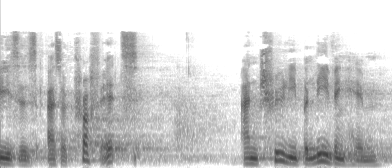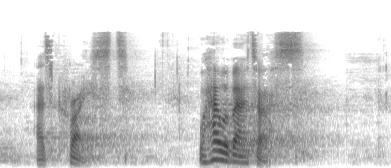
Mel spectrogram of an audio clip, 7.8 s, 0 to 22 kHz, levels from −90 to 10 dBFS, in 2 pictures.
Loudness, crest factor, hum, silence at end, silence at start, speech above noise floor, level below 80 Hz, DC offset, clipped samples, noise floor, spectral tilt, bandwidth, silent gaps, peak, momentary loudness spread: -24 LUFS; 24 dB; none; 0.75 s; 0 s; 34 dB; -72 dBFS; under 0.1%; under 0.1%; -58 dBFS; -3.5 dB/octave; 10 kHz; none; 0 dBFS; 15 LU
